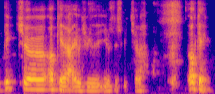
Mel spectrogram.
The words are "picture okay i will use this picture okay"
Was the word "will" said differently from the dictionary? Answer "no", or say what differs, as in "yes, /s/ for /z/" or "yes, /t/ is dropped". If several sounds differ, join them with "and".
yes, /w/ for /l/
